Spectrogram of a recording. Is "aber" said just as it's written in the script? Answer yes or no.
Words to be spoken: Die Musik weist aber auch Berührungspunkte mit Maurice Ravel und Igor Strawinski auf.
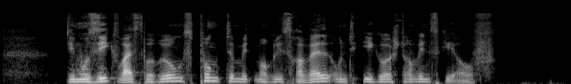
no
